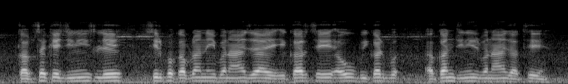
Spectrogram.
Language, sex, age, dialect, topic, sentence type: Chhattisgarhi, male, 60-100, Western/Budati/Khatahi, agriculture, statement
